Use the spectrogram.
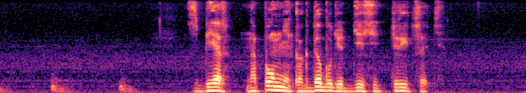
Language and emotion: Russian, neutral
